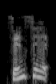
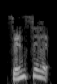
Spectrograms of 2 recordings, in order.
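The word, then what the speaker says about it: 先生: In writing, it seems to pronounce as せんせいせんせい but some sounds link together. せんせい The pronunciation is like 先生先生 Here are some examples of occupations.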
